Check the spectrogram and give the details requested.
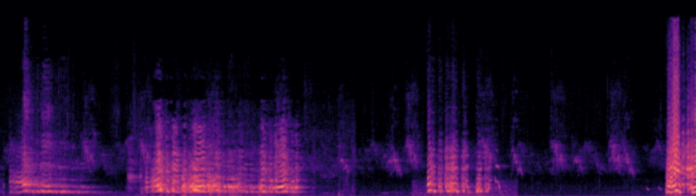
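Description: A turkey gobbles in four bursts, each a rapid, rattling, descending warble lasting about a second, with short quiet gaps between them.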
